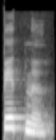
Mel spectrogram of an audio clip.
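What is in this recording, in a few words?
"петны", Komi, female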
